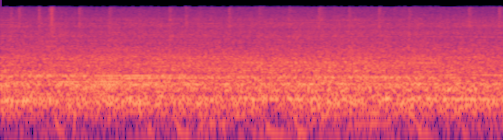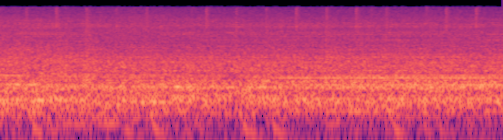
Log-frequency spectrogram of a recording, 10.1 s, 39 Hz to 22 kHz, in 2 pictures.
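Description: A BMW E30 325i's 2.5-litre straight-six pulling steadily under load, heard from inside the cabin over road and wind noise. Its pitch holds fairly even, and the loudness dips slightly about seven seconds in before steadying again.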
